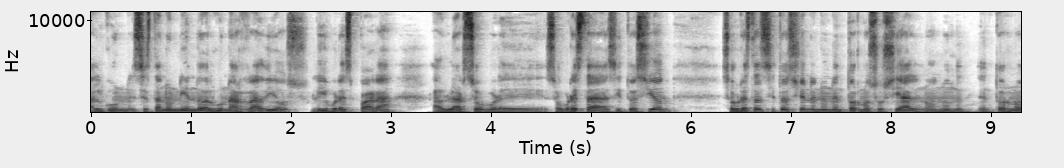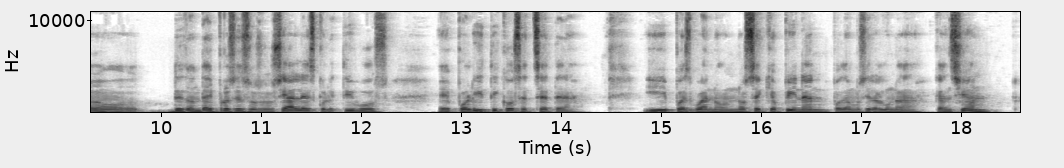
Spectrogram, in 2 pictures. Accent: San Cristóbal de las Casas, Chiapas, Mexico; born there; also born or lived in Morelos / Mexico City; yo ahora estoy radicando en la ciudad de San Cristóbal de las Casas, Chiapas. Para los que no saben, es mi ciudad natal, muchos me conocieron entre Morelos y DF, pero ahora estoy aquí

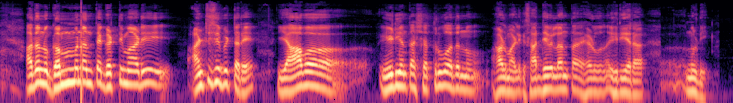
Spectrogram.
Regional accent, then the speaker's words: Padre, Kerala, India; ನಮ್ಮ ಪಡ್ರೆಯಲ್ಲಿ ನಮ್ಮ ಜೀವನಾಡಿಯಾ

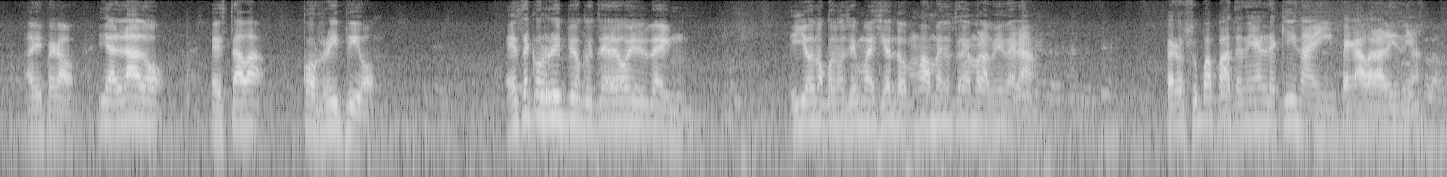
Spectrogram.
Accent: San Juan de la Maguana, San Juan, Dominican Republic; Vengo de un campo de San Juan de la Maguana. Lo mismo que el presidente, somos campesinos

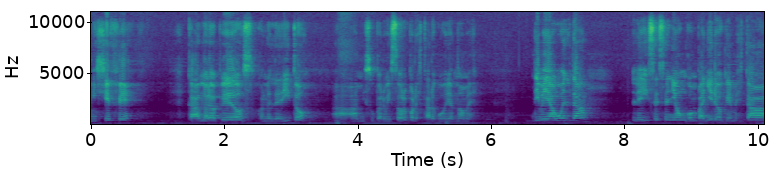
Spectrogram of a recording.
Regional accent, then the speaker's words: Lanús, Buenos Aires Province, Argentina; soy de Lanús.

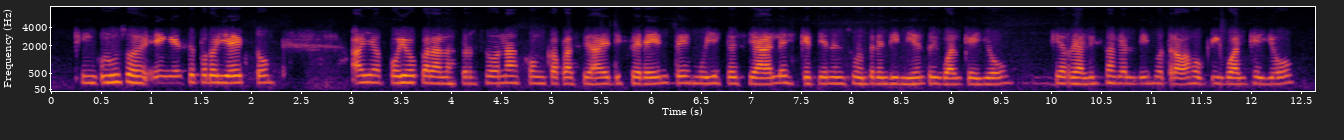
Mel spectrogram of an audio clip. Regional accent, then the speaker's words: Telpaneca, Madriz, Nicaragua; Vengo de Nicaragua. El departamento donde yo vivo es Madrid con Z. El municipio es Telpaneca. Y la comarca donde vivo es Santo Domingo.

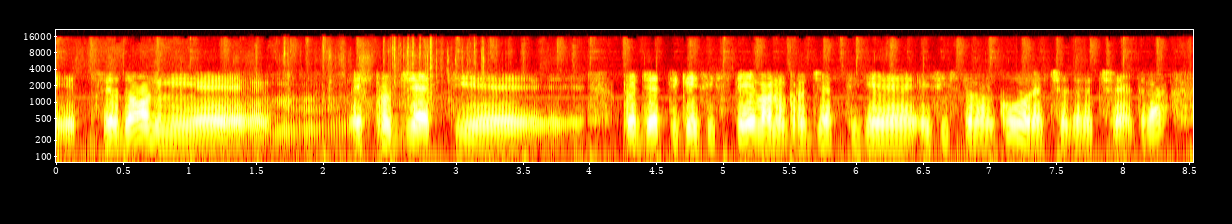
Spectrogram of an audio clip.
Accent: Campania, Italy; Noi siamo della provincia di Avellino.

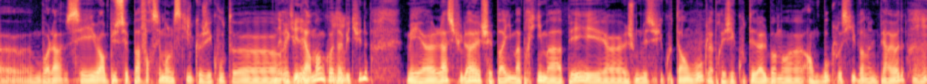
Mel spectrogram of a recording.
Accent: Pau, Nouvelle-Aquitaine, France; Je viens de Pau.

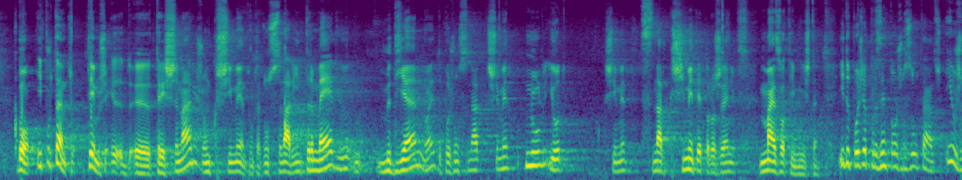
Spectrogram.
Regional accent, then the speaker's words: Guarda, Centro, Portugal; eu sou da Guarda

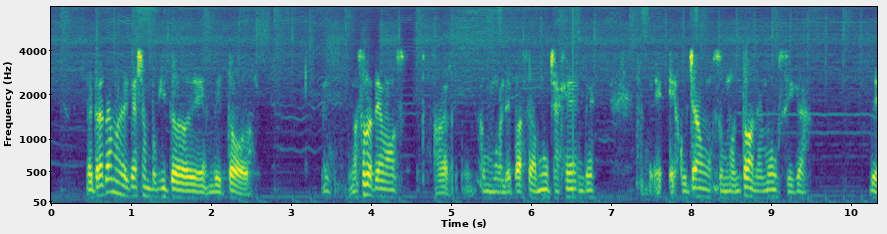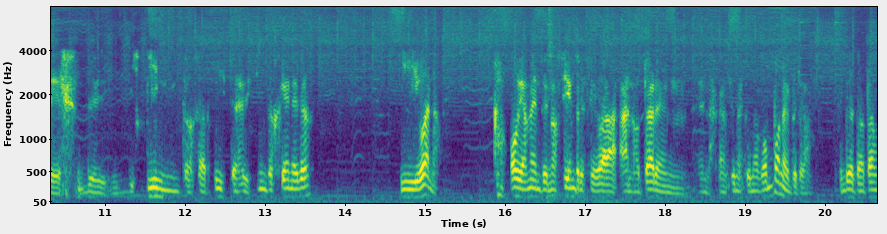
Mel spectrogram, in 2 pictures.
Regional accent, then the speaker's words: Lomas de Zamora, Buenos Aires Province, Argentina; Nosotros somos de distintos lugares. Sí. Yo soy de Lomas, de Zona Sur.

